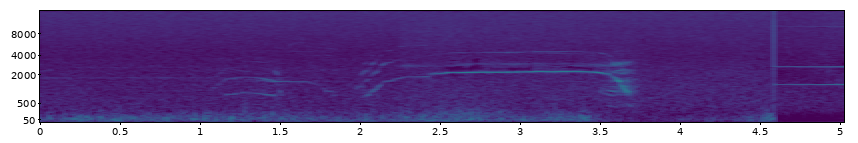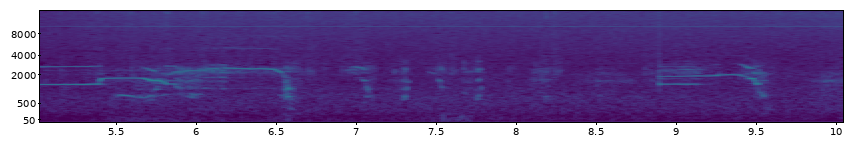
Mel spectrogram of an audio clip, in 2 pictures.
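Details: Rutting tule elk at Point Reyes National Seashore give two whistled bugles. Each climbs to a high, held shriek and then drops away. The second ends in a run of sharp chuckles, with a short whistle near the end over steady wind.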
